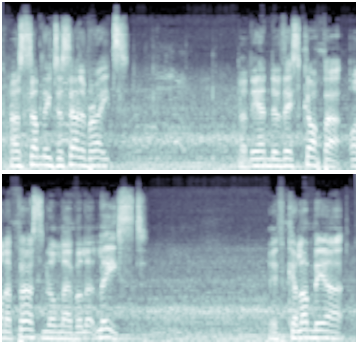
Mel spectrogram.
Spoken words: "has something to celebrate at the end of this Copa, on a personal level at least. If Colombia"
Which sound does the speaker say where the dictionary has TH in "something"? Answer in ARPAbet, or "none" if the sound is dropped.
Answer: TH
